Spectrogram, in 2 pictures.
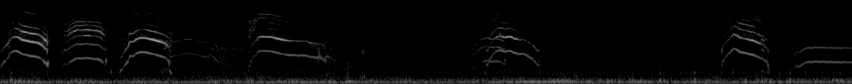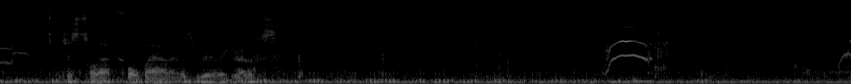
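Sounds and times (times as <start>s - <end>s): kittens mewing: 0.0s - 3.5s, 4.7s - 5.4s, 7.2s - 8.9s, 14.4s - 15.7s, 16.4s - 17.0s.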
